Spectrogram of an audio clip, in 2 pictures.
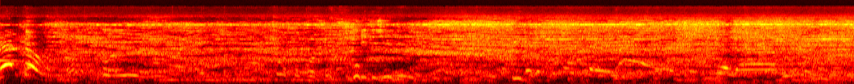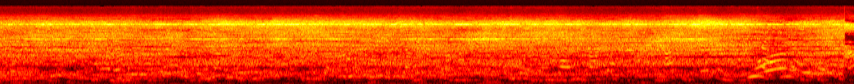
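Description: A crowd of children chatters and calls out nearby, outdoors.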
